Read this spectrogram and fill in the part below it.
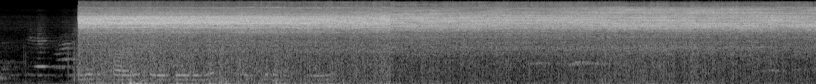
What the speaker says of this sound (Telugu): మిక్సీ పట్టుకొని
